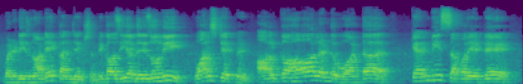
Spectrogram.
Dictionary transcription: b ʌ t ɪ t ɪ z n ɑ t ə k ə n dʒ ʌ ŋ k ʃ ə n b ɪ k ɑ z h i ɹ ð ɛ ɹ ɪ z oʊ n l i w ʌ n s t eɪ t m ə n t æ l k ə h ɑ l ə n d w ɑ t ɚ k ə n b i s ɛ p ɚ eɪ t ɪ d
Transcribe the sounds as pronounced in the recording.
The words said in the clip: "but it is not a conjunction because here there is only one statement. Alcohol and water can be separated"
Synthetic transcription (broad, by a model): b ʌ t ɪ t ɪ z n ɑ t ə k ə n dʒ ʌ ŋ k ʃ ə n b ɪ k ɑ z h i ɹ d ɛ ɹ ɪ z oʊ n l i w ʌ n s t eɪ t m ə n t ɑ l k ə h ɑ l ə n d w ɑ t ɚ k ə n b i s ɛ p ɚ eɪ t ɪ d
